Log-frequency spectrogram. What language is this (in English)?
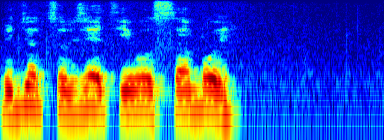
Russian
